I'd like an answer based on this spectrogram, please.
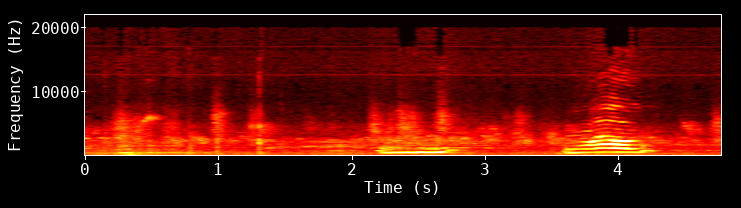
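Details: Cat in a small indoor room making drawn-out, fairly level meows, the last one louder and strained, with faint softer mews and a few clicks between.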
